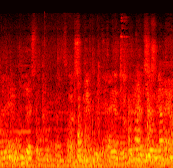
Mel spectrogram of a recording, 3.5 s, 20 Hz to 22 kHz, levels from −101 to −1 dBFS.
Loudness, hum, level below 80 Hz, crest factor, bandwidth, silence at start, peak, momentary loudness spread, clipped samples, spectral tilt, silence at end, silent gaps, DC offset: -36 LUFS; none; -52 dBFS; 14 dB; 16 kHz; 0 s; -20 dBFS; 8 LU; under 0.1%; -6 dB/octave; 0 s; none; under 0.1%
